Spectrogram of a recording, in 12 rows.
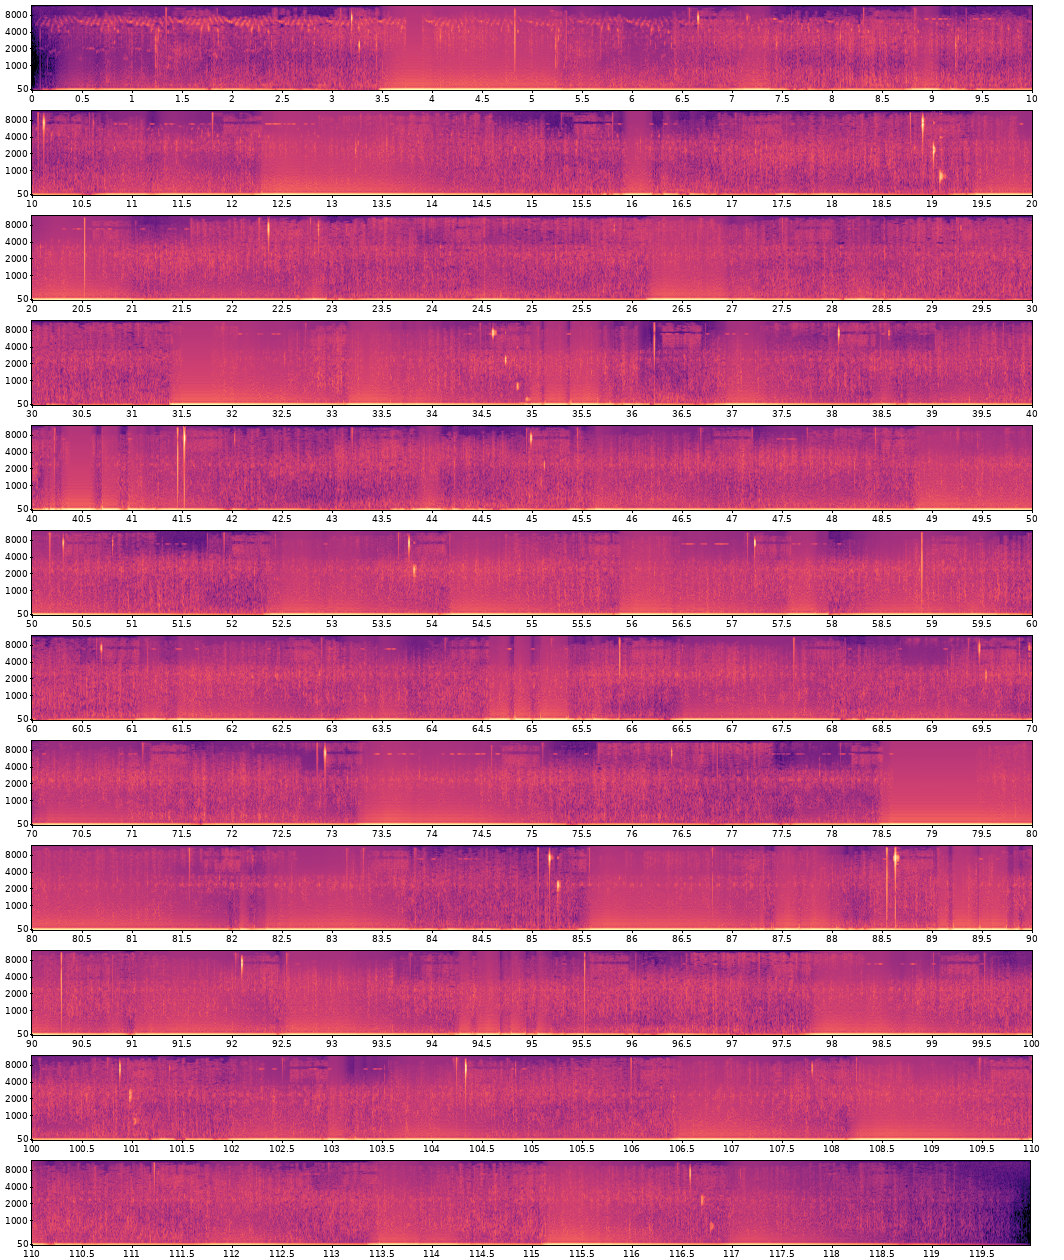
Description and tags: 1.This sample is part of the "Noise Garden" sample pack. 2 minutes of pure ambient droning noisescape. Droplets.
